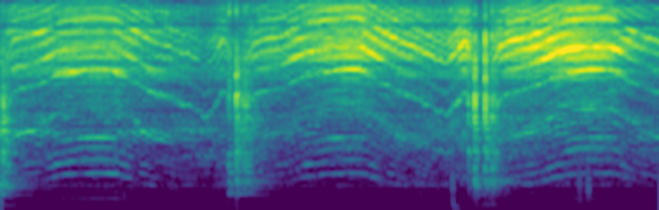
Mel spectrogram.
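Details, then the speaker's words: DIY solar tracker rope winch, worm gear drive under load: high motor whine swelling and fading with rough catching bursts every couple of seconds; T-slot rail pulled back, leaving worm gear uncentered and grinding on the worm's smooth part. "Then I noticed that now not only was the worm gear uncentered again, but the whole T-lot rail had pulled back."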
